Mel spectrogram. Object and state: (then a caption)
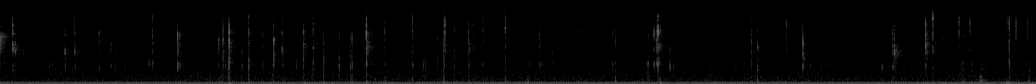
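Plastic lotion bottle. Long acrylic nails tap and scratch a small orange plastic lotion bottle with a black cap, hollow with contents, as it is turned in the hands. Dozens of quiet, sharp, bright clicks and taps come in an irregular stream, with faint scratchy rustling over a steady low hum.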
